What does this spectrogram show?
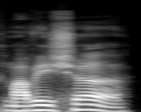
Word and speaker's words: Mavisha: It's Mavisha. Mavisha. Yeah. Mavisha. Yeah. Like UH, not A.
